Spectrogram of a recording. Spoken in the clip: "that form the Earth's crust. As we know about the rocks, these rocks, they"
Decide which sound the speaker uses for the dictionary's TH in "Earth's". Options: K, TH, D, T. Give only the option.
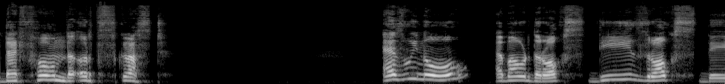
T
